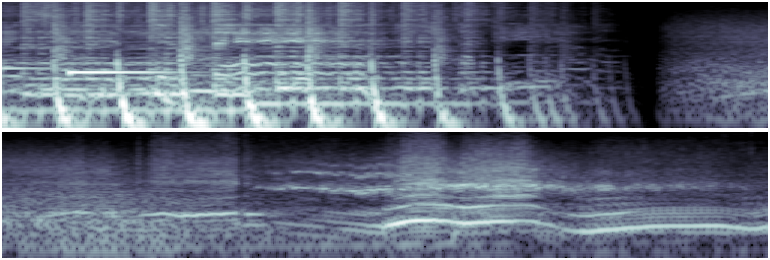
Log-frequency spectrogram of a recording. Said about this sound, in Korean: 독일의 니른베르크에 도착했습니다 여기는 세계 유수의 엄청난 자동차 업체들이 극한의 상태까지 차를 몰아붙이면서 테스트를 하는 곳으로 유명한 엄청난 자동차 트랙입니다. 아, 예, 지금 제대로 그 차량들이 엄청난 배기음을 내면서 지나갑니다.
